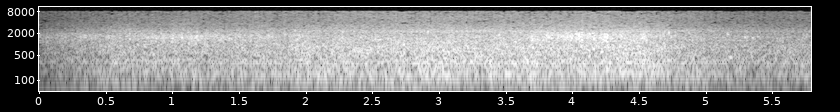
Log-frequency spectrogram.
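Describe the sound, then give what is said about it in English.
A steady, broad wash of the Amazon River's flowing water fills the scene, a continuous rushing roar that swells slightly in the middle and eases near the end, with no voices. “That's the mighty Amazon River.”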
